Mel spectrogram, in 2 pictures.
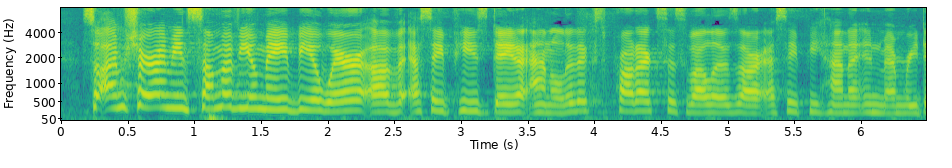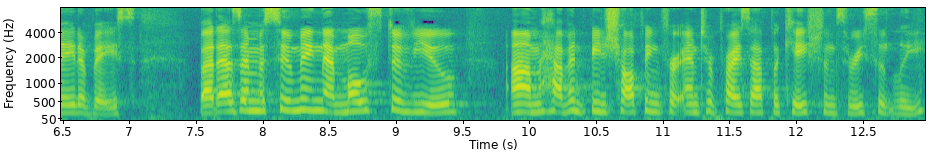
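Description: A fairly quick pace paired with ordinary pitch variation. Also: woman. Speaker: conference keynote speaker. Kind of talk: conference talk. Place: stage.

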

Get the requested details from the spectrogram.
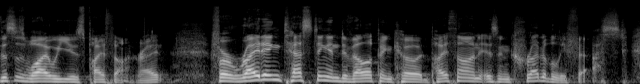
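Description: The man's moderate pace comes through against a quiet background. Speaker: conference presenter. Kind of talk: lecture. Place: hall. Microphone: headset.

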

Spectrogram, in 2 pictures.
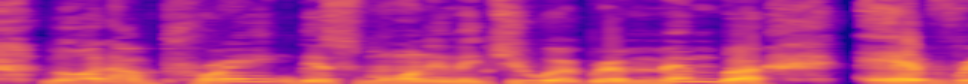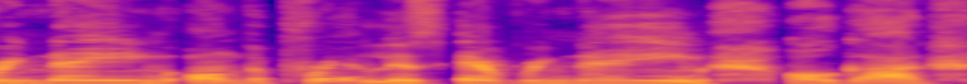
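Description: A man's high-pitched voice with an American accent and lively intonation, set against a quiet background. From United States. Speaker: pastor. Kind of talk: church prayer, spoken aloud to the congregation. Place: home room. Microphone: webcam.

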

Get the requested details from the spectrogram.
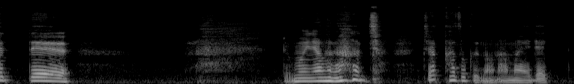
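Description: A woman's very deep, low voice, fairly slow, with very wide pitch swings. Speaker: prize-contest hobbyist vlogger. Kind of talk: casual chat. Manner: rambling, casual. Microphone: phone near.

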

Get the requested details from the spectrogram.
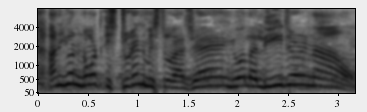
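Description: Over crowd noise in the background, a man with an extremely high pitch for a man speaks at a moderate pace with ordinary pitch variation. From India. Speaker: public speaking coach. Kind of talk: workshop coaching. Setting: auditorium with students. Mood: playful, teasing. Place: classroom. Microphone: lapel.

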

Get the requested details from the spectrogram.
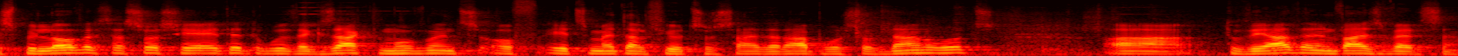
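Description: A man talks fairly quickly, his pitch moving in an ordinary way. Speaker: presenter. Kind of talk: lecture. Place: classroom.

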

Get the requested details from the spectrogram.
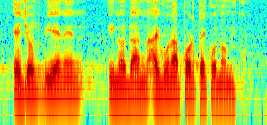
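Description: The speaker is a man. He keeps a moderate pace. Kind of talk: interview answer. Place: stage. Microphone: lapel.

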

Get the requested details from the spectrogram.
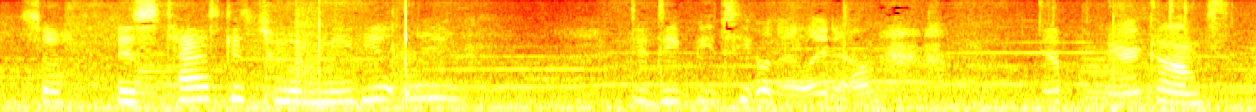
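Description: A woman speaks at a moderate pace. Clear music plays in the background, and the sound is dry with no echo. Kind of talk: casual vlog chat and dog commands. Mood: warm, praising, laughing. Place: shop.

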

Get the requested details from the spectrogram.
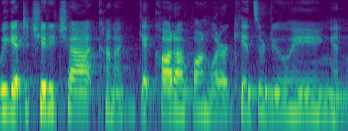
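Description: A woman talks at a fairly quick pace. Her tone is bright and sharp. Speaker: vlogger. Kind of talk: casual vlog chat. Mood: warm, cheerful. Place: home room. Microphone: webcam.

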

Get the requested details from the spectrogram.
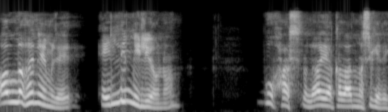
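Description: Speaking at a very slow pace, a man uses a high pitch. His pitch swings very widely. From Aegean Turkey (Soma, Manisa). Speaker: political commentator. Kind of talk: video monologue.

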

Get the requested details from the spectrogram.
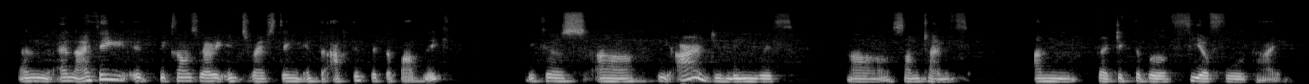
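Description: Vocal fry alongside ordinary pitch variation. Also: woman, very deep, low pitch for a woman. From Indonesia (Solo); Indonesia. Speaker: performance artist; guest. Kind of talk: artist talk. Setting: video call. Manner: slow, halting. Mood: reflective, earnest. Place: home room. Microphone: video call.

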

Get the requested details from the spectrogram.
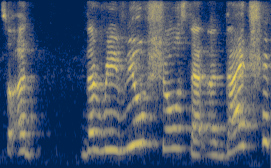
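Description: Her tone is bright and sharp, with very wide pitch swings. The woman keeps a moderate pace. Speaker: presenter. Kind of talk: lecture. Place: home room.

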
